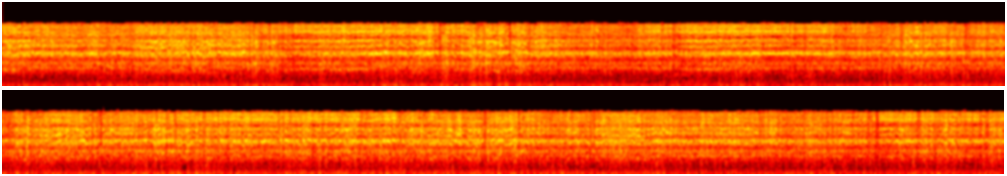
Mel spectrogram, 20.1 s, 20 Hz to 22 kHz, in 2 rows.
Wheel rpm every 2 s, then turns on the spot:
220, 220, 230, 230, 230, 230, 220, 230, 230, 230.
none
